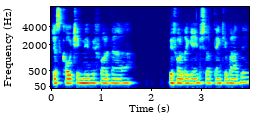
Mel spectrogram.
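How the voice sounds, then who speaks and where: A man talks quietly in a somewhat breathy way. His pitch sits in the medium range. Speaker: YouTuber playing card game. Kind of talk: casual chat. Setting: childhood bedroom at night. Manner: quiet, keeping voice down.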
